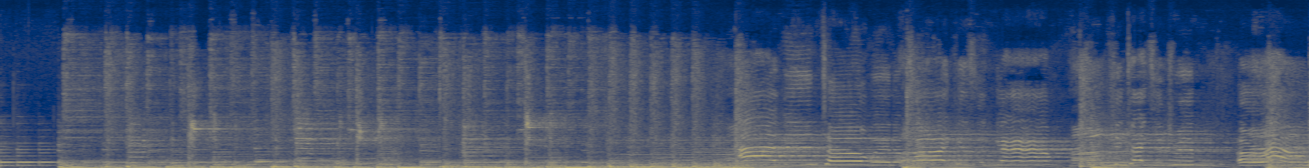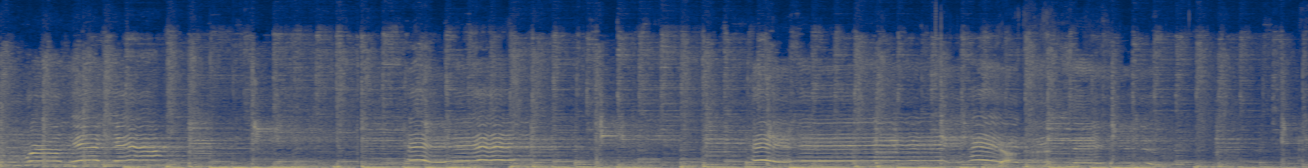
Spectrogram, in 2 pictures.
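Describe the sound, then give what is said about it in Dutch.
A bossa nova-flavoured girl-group pop song plays continuously, with harmonised singing over bass and drums, a steady, ticking cymbal pattern keeping time throughout, full. “het is een beetje bossa nova-achtig. Hè? Eh, de, drums klinken bijna een beetje als …”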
